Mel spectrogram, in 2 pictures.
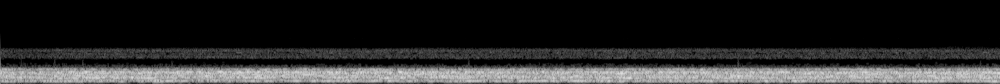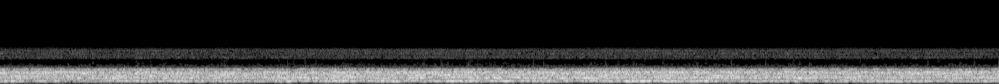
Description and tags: BGvesselNoise4+5 Choral
Simply a direct mix (blend) of BGvesselNoise4_Choral and BGvesselNoise5_Choral (the latter was resampled to fit the length of the former exactly, since these are seamless loops and the result is also to be a seamless loop). See descriptions of those for more detail. This is here just to give you more options. Created in cool edit pro.
ambient, background, choral, engine, noise, synthetic, vessel, voices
